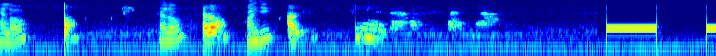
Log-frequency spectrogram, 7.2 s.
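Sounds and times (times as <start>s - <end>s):
speech: 0.0s - 0.4s, 1.6s - 5.0s
telephone busy tone after a call line dropped: 6.1s - 7.1s.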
